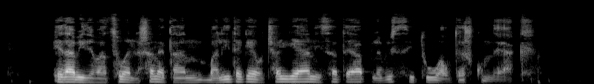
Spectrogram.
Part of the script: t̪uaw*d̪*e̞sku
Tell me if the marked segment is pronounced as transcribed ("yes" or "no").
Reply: no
